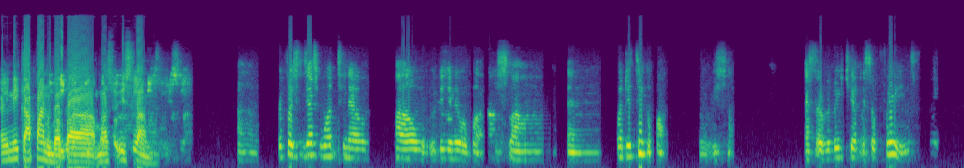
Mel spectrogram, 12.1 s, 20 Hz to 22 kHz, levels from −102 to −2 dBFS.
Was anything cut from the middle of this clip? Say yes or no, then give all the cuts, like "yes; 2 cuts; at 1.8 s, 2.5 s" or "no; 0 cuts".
no; 0 cuts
